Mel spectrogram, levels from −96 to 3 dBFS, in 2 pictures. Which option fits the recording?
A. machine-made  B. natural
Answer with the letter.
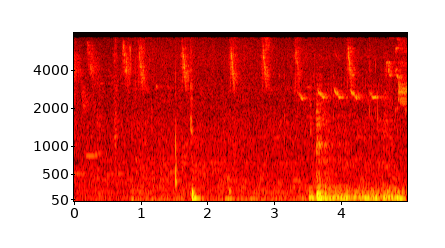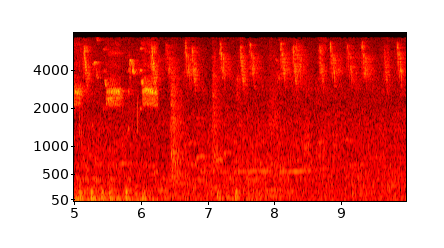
B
